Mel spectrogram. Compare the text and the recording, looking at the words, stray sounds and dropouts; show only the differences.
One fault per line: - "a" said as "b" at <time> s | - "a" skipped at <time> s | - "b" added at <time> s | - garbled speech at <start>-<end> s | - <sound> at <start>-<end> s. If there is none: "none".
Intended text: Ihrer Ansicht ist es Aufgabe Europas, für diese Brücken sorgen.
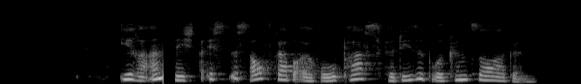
- dropout at 1.6-1.8 s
